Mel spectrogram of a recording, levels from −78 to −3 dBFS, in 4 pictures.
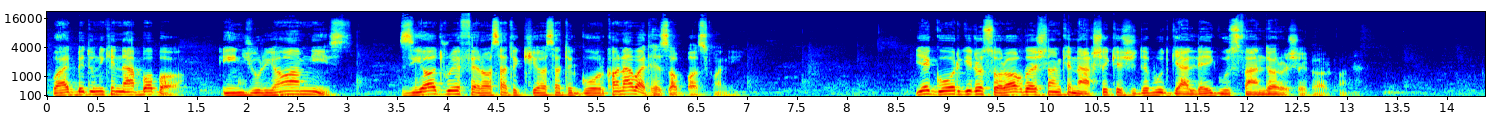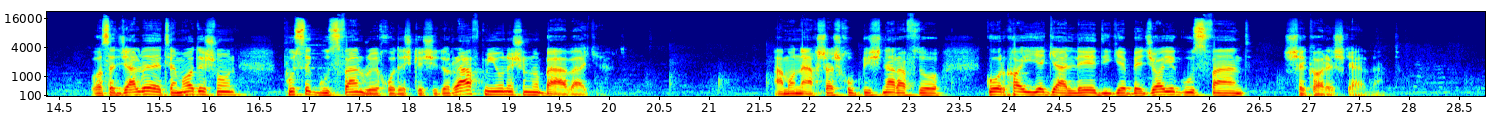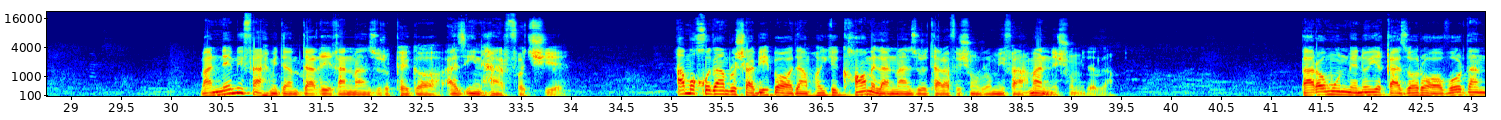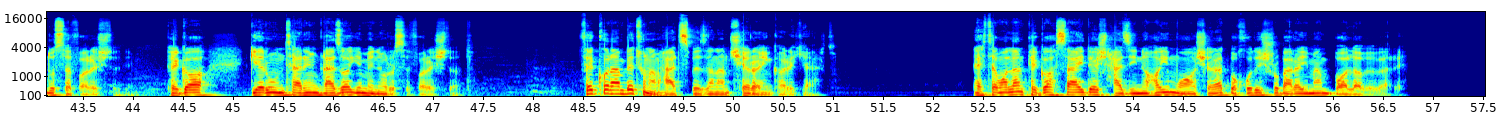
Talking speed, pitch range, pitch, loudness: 130 wpm, 95-125 Hz, 110 Hz, -16 LUFS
